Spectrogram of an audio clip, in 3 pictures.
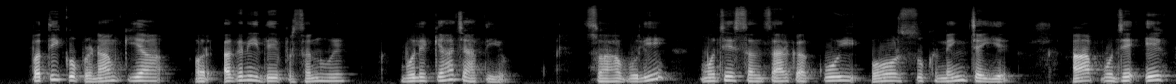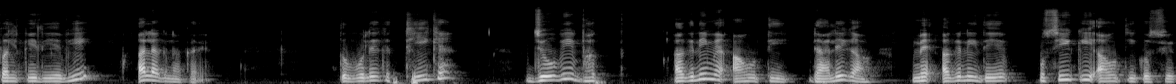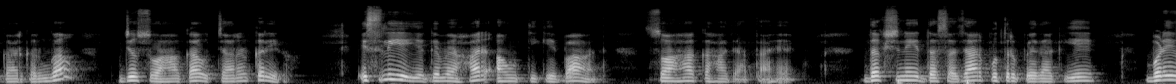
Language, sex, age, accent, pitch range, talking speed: Hindi, female, 60-79, native, 150-185 Hz, 125 wpm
